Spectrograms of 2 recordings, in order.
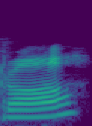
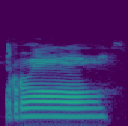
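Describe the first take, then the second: First: The r sound is soft and light. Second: The r sound is thick and heavy. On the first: "with soft sound" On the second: "we read it with thick sound, heavy sound"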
